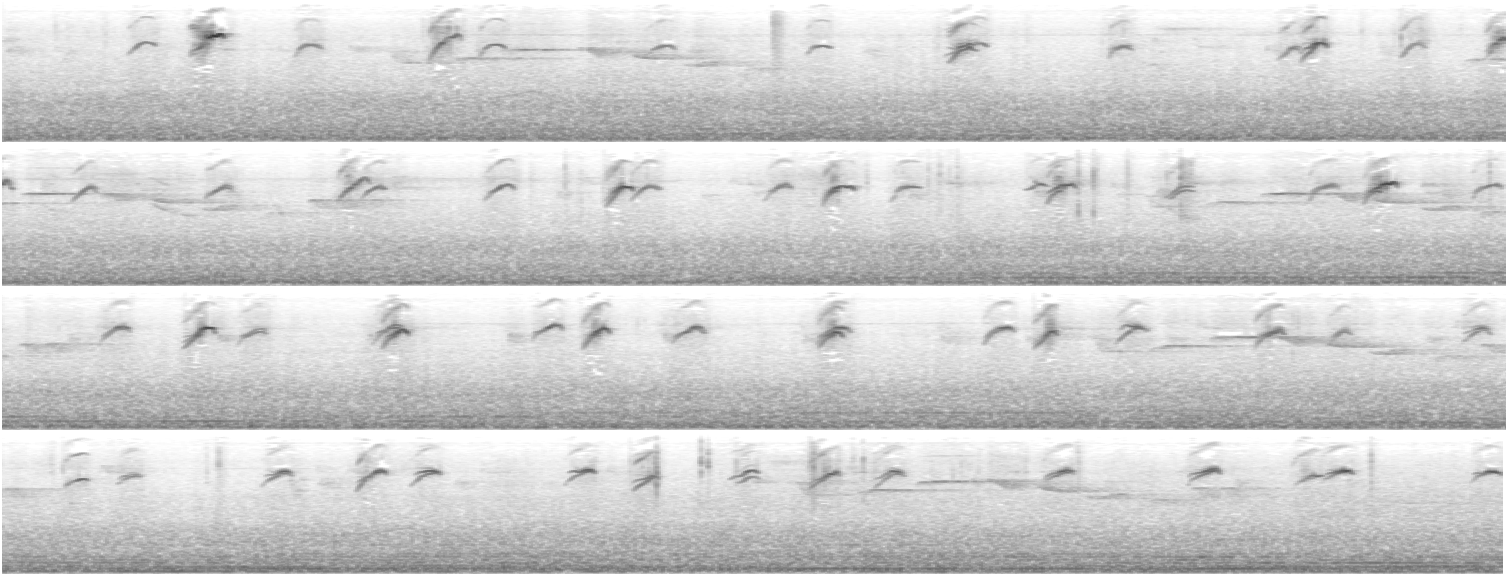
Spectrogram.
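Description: Small birds chirping: short, high chirps repeated about once or twice a second, with a lower warbling phrase every few seconds.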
